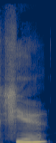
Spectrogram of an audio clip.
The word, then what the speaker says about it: 鞋: Also, the pronunciation of shoes is xie, right? 鞋子. – Mm. – And also in Chinese, the word evil is pronounced xie as well.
